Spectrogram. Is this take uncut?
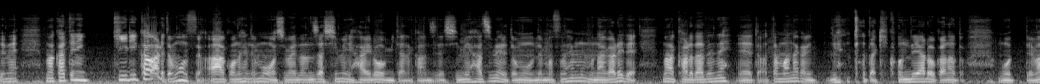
yes; 0 cuts

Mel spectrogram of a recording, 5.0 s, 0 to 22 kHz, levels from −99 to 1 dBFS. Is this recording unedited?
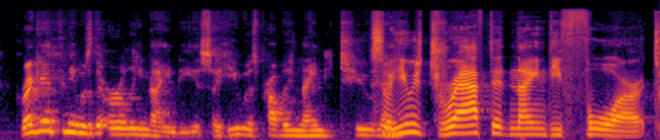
yes; 0 cuts

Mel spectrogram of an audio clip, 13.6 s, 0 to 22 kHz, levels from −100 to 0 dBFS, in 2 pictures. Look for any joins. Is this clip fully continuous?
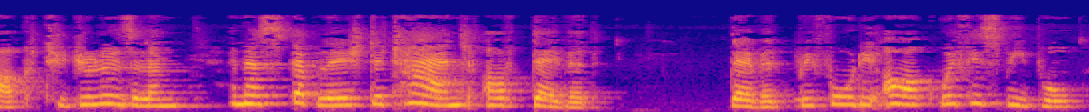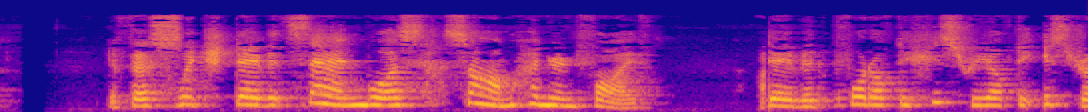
no; 4 cuts; at 5.0 s, 7.9 s, 11.6 s, 12.0 s

